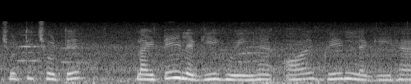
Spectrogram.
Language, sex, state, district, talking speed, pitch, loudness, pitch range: Hindi, female, Punjab, Pathankot, 145 wpm, 240 Hz, -13 LUFS, 225-260 Hz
